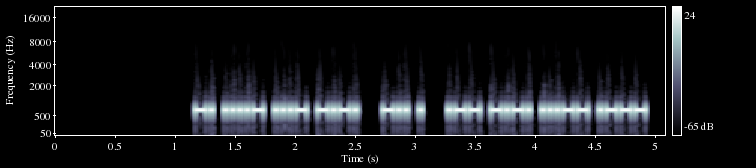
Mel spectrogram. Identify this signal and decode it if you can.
Morse code, heard as a keyed tone, about 40 wpm, 700 Hz. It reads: N4VC DE WC3J
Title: USA Callsign DE Callsign - 4 Characters - 40wpm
